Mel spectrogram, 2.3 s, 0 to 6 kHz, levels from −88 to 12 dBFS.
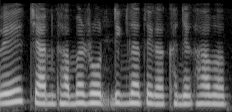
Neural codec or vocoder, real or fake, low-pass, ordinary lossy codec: none; real; 5.4 kHz; MP3, 48 kbps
